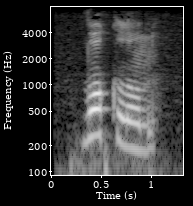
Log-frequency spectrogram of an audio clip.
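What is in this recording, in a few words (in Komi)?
"воклун", Komi, female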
